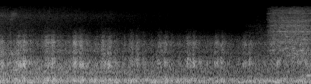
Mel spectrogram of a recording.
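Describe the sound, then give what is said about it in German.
A steam locomotive rumbles along the rails close by after dark, heading to its shed, its steady hiss broken by regular rhythmic chuffs and clacks, loud and continuous with no voices. “Nach meiner Ankunft, es war schon dunkel, fuhr unsere Lokomotive im Schatten nahe bei mir vorbei, um ihren Stall aufzusuchen.”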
